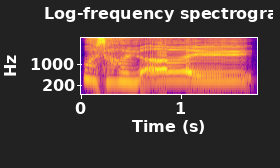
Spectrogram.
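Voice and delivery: keen to the heavens in acted grief; shrieking lament. A narrator's reading. Woman kneeling by the body, shrieking and lamenting. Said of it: "Mộ Vũ quỳ xuống lại chu chéo".

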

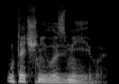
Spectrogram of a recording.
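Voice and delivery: plain reading voice

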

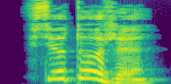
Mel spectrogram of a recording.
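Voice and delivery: a high, bright shout back; shouting back to the guard. A narrator's reading. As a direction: yell it through the door. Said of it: "крикнула я".

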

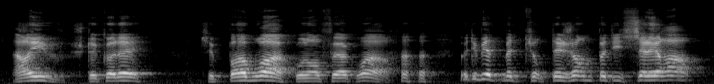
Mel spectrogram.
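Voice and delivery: loud rough scolding; bully the boy to his feet; a policeman scolding the boy; gruff scolding. Acted.

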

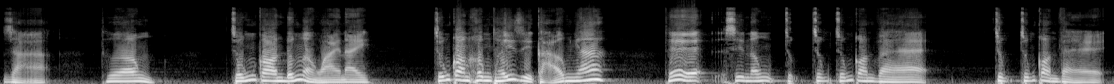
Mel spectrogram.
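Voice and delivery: put-on stammering, slow, rising nervous child; high frightened boy stuttering; timid pleading. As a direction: beg the master to let you go. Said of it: "nó nhẹ giọng".

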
